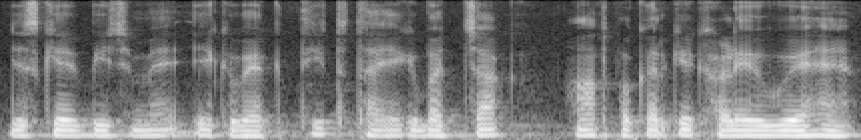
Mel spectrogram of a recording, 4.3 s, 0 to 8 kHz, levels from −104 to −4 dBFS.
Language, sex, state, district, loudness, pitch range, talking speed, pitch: Hindi, male, Jharkhand, Deoghar, -16 LUFS, 105-115 Hz, 195 wpm, 110 Hz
